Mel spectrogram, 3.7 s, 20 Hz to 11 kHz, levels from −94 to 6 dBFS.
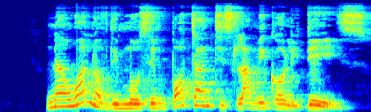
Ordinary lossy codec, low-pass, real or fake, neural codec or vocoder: none; 9.9 kHz; real; none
